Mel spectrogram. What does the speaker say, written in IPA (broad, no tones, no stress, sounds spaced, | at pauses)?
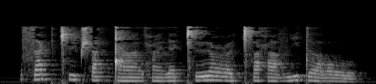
s a k ǀʰ y t͡ʃʼ a ŋ͡ǃ ãː l ħ ɛ̃ l ɛ ǀʰ ʏː ʕ ʏː ǀʰ ɐ ħ a v i t əː lˠ ʊː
